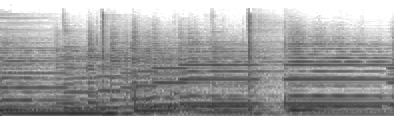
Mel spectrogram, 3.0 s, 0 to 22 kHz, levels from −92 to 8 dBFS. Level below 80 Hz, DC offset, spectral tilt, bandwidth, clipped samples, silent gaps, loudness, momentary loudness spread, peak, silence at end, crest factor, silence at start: -42 dBFS; under 0.1%; -6 dB/octave; 14 kHz; under 0.1%; none; -17 LUFS; 3 LU; -4 dBFS; 0 s; 12 dB; 0 s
